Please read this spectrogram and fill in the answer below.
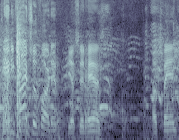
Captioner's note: crowd chatter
